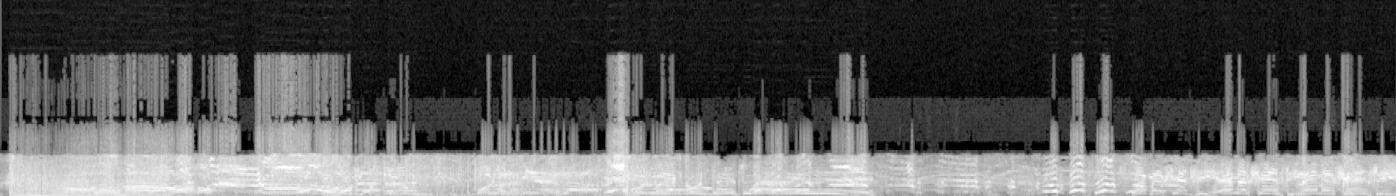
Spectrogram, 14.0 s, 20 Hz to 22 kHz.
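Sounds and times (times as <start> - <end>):
loud explosion as someone blows up: 0.0 - 6.8
many voices shouting and yelling excitedly in Spanish: 0.4 - 12.5
laughter: 1.6 - 4.3, 6.1 - 13.9.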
